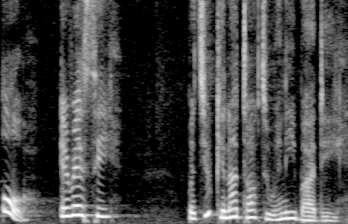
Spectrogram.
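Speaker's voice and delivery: put-on West African accented speech. Retelling a talk with mother: imitating mom's West African accent. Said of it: "my mom has a wonderful accent".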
